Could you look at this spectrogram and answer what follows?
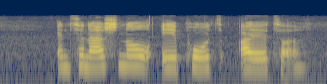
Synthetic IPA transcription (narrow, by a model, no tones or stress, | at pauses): ɪ̃ntənaʃɔnəlɛːpʰɔtʔajətʰə̰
